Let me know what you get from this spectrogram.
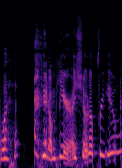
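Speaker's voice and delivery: put-on tearful, very high-pitched, pleading crying. Retelling showing up unannounced at an ex's house: mock crying. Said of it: "I'm just imagining you doing that when crying".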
